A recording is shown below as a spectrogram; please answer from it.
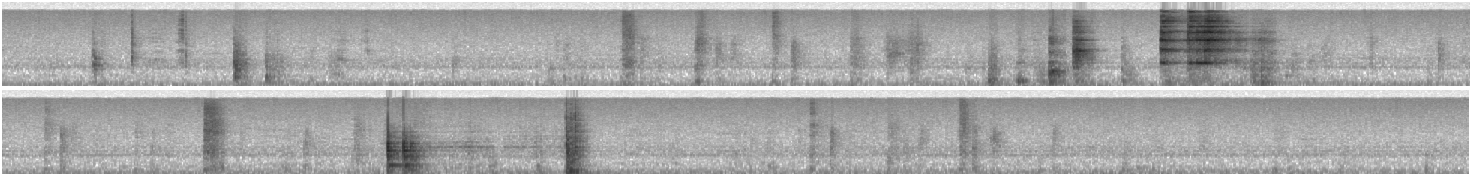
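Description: Kitchen clatter as pans, jars and utensils are moved about and set down on a worktop: scattered clicks and knocks, a run of ringing clinks about seven to eight seconds in, and two heavier knocks about twelve and thirteen seconds in.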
